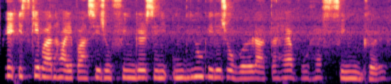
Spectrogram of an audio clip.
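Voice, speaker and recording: Woman, teacher, repeats words slowly, faint background noise. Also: mid-range voice, steady tone, darkish tone, rough recording. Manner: slow, drawn-out spelling of words, repeats each word twice. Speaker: English teacher. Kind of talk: vocabulary lesson in Hindi.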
